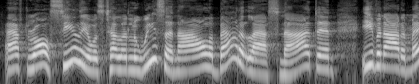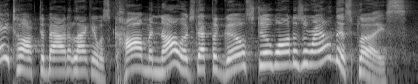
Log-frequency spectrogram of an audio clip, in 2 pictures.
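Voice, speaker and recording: A woman's voice: sits high, lively intonation, moderate pace, a bit bright. An actress playing a curious, open-minded woman in a live stage play. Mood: thoughtful.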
